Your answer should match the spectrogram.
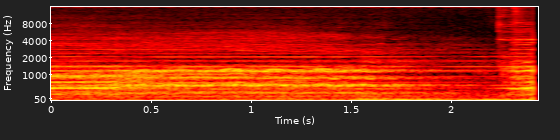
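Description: Handbell choir ringing a slow carol: held chords of bell tones ring on, a new chord comes in about half a second in, and the sound dies away near the end.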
